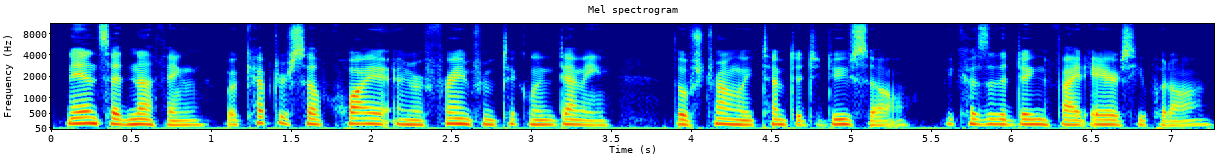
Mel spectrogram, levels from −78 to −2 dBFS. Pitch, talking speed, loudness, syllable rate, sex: 150 Hz, 215 wpm, -19 LUFS, 5.9 syllables/s, female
